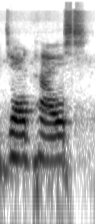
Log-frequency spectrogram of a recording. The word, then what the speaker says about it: doghouse: to back letters makata if that's the case we pronounce them separately we say dog house big head fog fogborn all right take note doghouse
